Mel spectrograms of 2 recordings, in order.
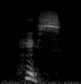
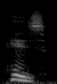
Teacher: the difference between the voiceless sound s and its voiced partner z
